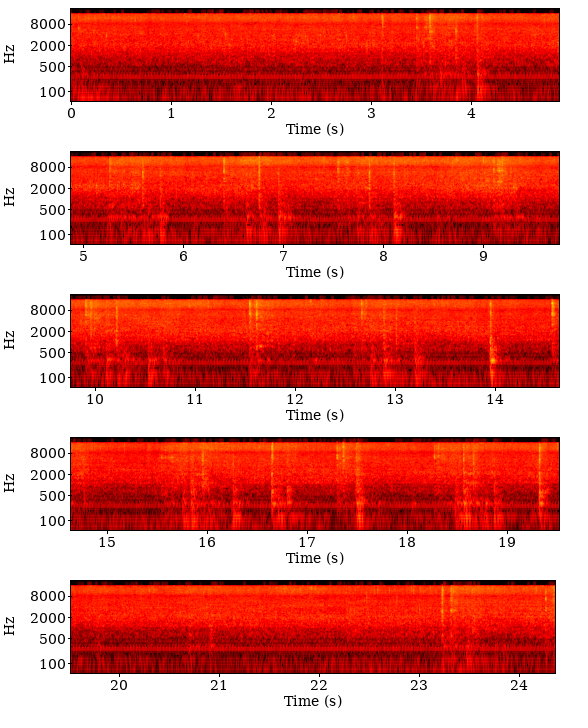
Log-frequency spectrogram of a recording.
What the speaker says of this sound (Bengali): নুন হলুদ দেওয়ার পরে একটু এরকমভাবে কষিয়ে নিতে হবে।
